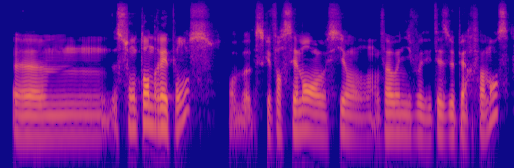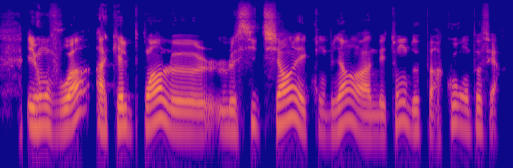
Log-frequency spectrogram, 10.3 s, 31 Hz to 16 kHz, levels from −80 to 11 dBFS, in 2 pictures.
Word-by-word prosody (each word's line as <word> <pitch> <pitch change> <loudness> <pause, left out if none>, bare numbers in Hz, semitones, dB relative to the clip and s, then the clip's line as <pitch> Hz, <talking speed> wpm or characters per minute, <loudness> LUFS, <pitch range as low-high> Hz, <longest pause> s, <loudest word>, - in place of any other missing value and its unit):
hem, 110 0 -4
son 145 -1 0
temps 165 - +5
de 150 - -3
réponse. 145 -1 +1
Bon, - - -13
ben, 65 - -10
parce - - -1
que - - -7
forcément, 130 0 0
heu, 115 - -2
aussi 115 +3 -3
on 115 - -4 0.2
on - - -14
va 120 -1 -1
au 120 - -3
niveau 115 -1 -10
des 100 -1 -13
tests 115 +2 -5
de 115 - -2
performance - - -4 0.3
et 150 - +6
on 150 +1 +2
voit 140 +2 +4
à - - +6
quel 145 -2 +2
point 165 +6 +7
le 125 -8 +1
le 130 +1 -5
site 155 +3 -1
tient 180 +6 +6
et 135 - +1
combien, 125 +8 -3 0.2
admettons, 115 +10 -2
de 130 -2 -5
parcours, 160 +5 -7
on 140 - -4
peut 140 +1 -4
faire. - - -6
125 Hz, 230 wpm, -23 LUFS, 115-145 Hz, 0.3 s, point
